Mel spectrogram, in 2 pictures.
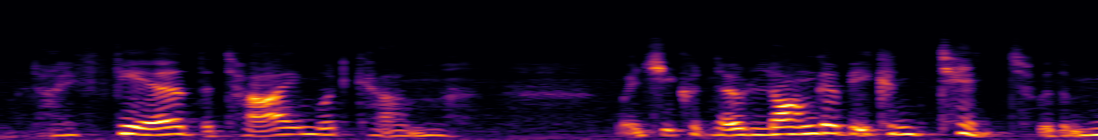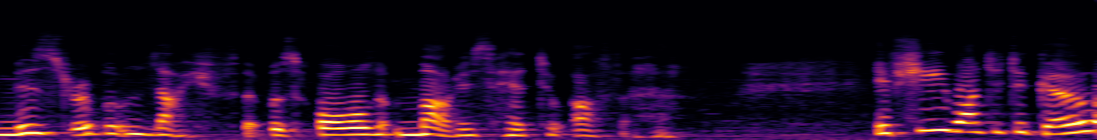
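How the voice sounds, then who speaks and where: An elderly British mother played by an actress speaks with measured, genteel frankness and deep devotion. It is radio drama, with a dull sound and clear noise behind the voice. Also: close to an everyday voice. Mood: earnest confession. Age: older.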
